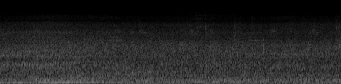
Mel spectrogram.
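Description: Road traffic passing below: a steady mix of engine and tyre noise, with the low hum of a vehicle engine standing out for the first couple of seconds and again briefly later.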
